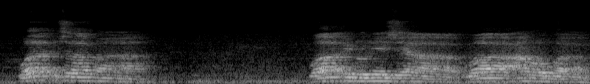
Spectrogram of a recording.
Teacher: intonasinya tinggi karena mengadu, karena merengek-rengek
